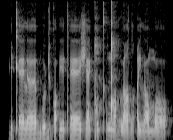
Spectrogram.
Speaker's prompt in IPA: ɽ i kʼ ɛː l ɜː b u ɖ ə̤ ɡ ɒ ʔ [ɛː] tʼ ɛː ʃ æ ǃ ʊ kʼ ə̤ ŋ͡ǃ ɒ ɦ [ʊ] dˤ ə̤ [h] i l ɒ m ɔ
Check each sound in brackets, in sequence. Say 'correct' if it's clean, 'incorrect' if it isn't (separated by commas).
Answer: incorrect, incorrect, incorrect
